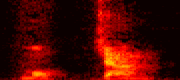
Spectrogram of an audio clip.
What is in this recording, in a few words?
100 vietnamese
